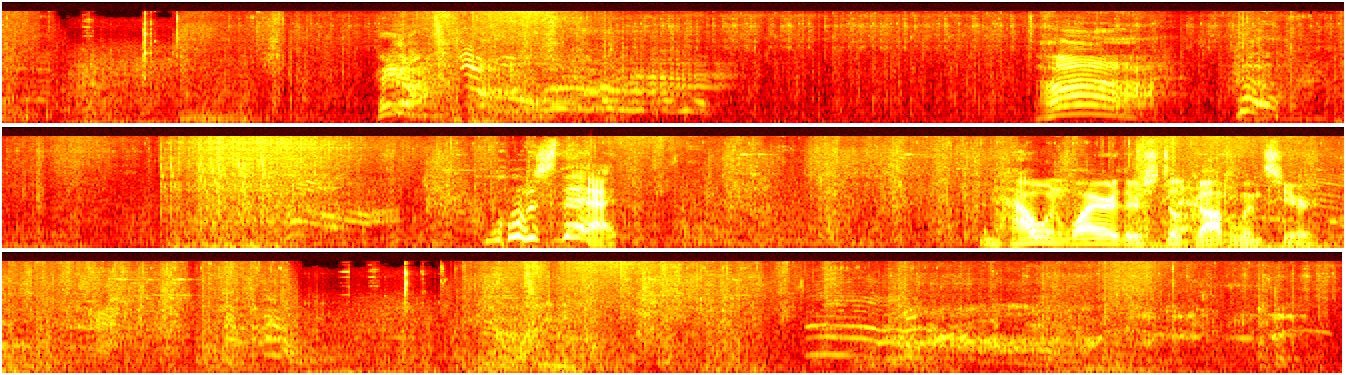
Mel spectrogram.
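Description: Fiery spells burst and crackle.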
